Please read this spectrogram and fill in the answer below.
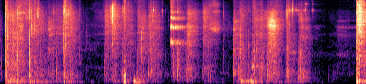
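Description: Basketball dribbled on an indoor court, a string of bounces with a short echo off the large hall, spaced about half a second to a second apart, with a brief high squeak about halfway through.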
